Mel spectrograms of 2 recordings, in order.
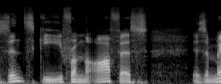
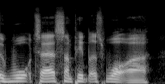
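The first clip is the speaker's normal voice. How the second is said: put-on soccer-commentator British accent; 3 semitones higher than usual. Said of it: "you calling a soccer match there".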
